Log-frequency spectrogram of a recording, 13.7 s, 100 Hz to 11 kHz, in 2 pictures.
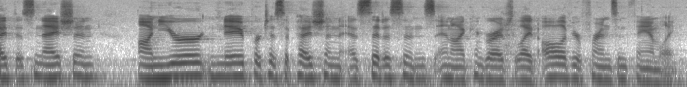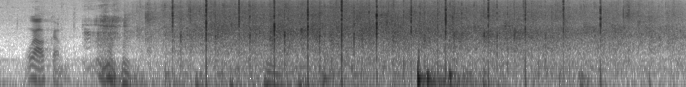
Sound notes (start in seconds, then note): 8.2 applause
